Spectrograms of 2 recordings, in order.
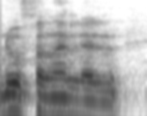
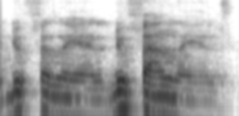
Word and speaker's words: Newfoundland: And so he's always talking about Newfoundland, and I'm even pronouncing it wrong now. Newfoundland. They kept on telling me Newfoundland.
